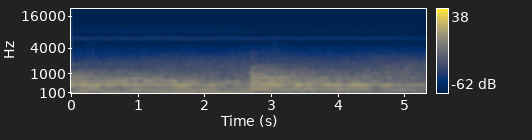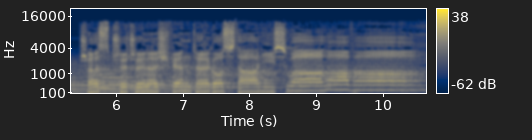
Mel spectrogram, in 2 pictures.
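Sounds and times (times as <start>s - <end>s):
huge deep cathedral bell tolling: 0.0s - 8.4s
speech: 5.6s - 10.6s.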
